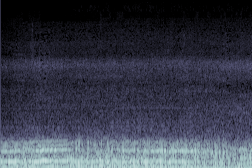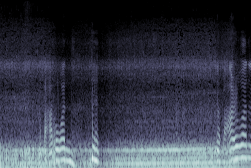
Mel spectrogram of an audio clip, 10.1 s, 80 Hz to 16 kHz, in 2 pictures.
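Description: Yamaha NMAX 155 scooter's single-cylinder engine running at a steady cruise, its pitch holding even, with wind noise on the microphone.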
